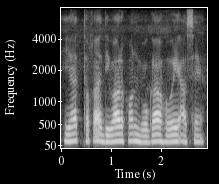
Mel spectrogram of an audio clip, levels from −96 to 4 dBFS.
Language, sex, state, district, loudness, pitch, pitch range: Assamese, male, Assam, Kamrup Metropolitan, -16 LUFS, 145 Hz, 140-155 Hz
